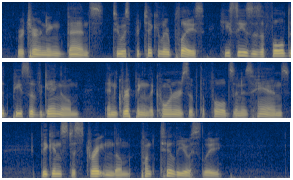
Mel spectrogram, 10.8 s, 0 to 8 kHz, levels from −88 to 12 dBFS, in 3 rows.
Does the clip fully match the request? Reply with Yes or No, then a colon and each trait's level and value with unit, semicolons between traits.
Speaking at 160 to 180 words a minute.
Yes: average, 165 wpm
